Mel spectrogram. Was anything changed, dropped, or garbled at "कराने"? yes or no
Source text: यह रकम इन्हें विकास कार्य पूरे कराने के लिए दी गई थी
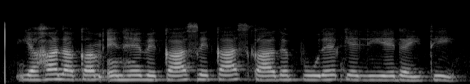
yes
